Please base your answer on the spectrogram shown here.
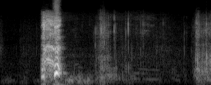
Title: Pretending I've the covid virus. coughing around people (Public Prank) 😂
